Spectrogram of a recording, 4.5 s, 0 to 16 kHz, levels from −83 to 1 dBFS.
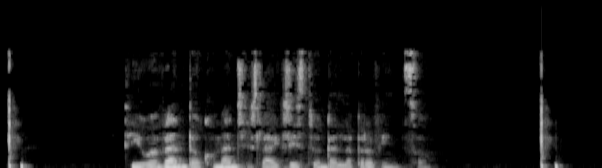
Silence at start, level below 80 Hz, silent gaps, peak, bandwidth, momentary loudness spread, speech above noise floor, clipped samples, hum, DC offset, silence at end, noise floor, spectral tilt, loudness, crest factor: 0.05 s; -70 dBFS; none; 0 dBFS; 11.5 kHz; 11 LU; 58 dB; under 0.1%; none; under 0.1%; 0.3 s; -82 dBFS; -3.5 dB/octave; -24 LUFS; 26 dB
